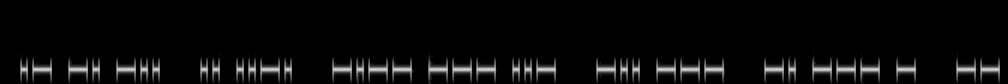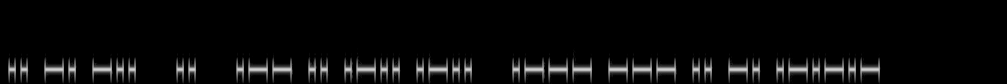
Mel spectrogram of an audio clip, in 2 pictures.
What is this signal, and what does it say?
Morse code, heard as a keyed tone, about 20 wpm, 700 Hz. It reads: AND IF YOU DO NOT MIND I WILL JOIN.
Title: Sentences with 5-Word Phrases - Spoken Beginning - 20wpm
